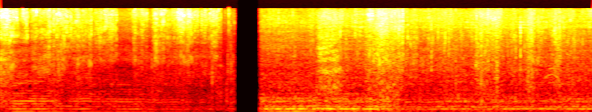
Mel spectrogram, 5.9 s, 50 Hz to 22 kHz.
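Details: Japanese giant hornets pouring out of a nest in stacked, abandoned tyres disturbed during grass mowing in Motomiya, Fukushima, Japan, 28 September 2017; steady low droning buzz with layered harmonic tones, a brief break, then continued humming over rustling outdoor noise.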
